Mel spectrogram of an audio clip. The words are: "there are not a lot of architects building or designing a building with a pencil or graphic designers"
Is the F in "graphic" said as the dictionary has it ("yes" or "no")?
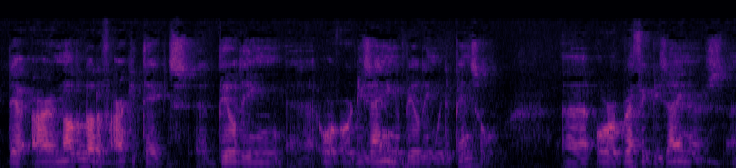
yes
